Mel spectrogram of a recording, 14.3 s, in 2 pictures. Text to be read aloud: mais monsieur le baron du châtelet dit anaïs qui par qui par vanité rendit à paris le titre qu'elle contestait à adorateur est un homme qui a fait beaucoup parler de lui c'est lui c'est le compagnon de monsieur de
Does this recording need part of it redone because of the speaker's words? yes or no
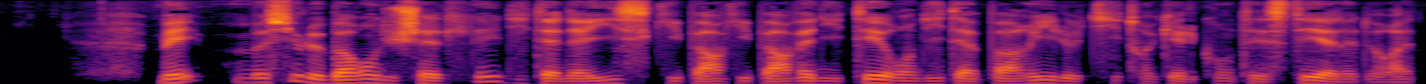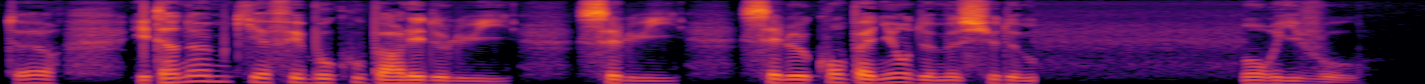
no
